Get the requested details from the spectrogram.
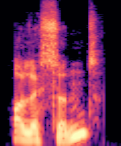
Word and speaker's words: Ålesund: His family are actually big in the business of exporting dried and salted fish in a town called Ålesund, which I know is the correct pronunciation. I visited last year, went there on a family holiday to Ålesund, absolutely gorgeous town up on the Norwegian coast.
